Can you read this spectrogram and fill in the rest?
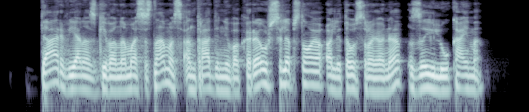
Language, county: Lithuanian, Vilnius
